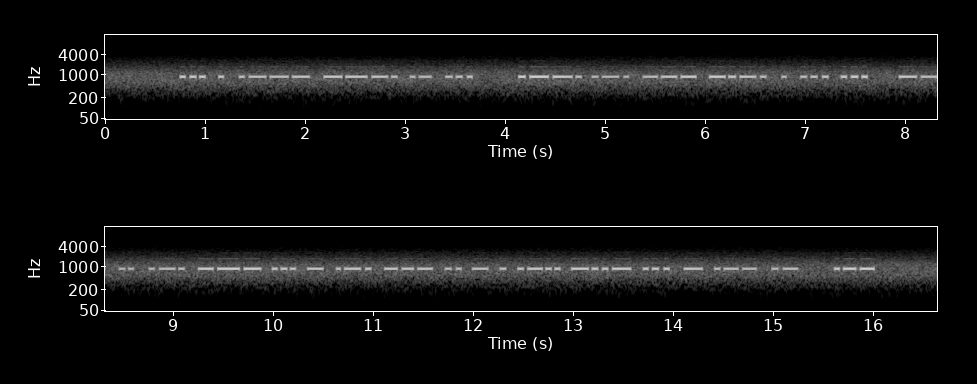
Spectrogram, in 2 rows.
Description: Morse code (Russian alphabet), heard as a keyed tone, hand-sent with a straight key, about 25 wpm, 870 Hz, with radio static and a narrow filter. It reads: СЕЙЧАС ПРОЦЕСС МИРОСТРОИТЕЛЬСТВА В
